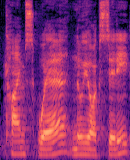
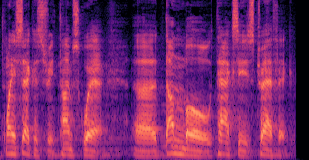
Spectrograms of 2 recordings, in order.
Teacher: The tongue tip hits the teeth, or close to them, on TD and N sounds instead of, a little further back.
